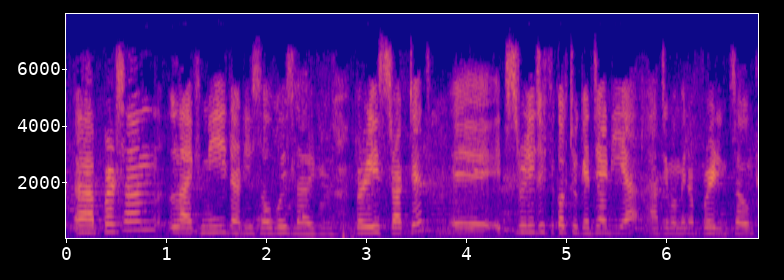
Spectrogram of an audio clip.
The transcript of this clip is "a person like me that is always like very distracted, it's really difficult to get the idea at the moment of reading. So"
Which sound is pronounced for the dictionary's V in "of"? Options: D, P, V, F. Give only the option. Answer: P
